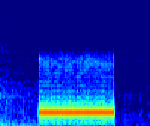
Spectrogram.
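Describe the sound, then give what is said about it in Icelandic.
Ringback tone of an outgoing phone call: a single steady, pure one-second tone, fairly loud and alone, with silence before and after. “Hér læti ég vaða eitt símtal á hann.”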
